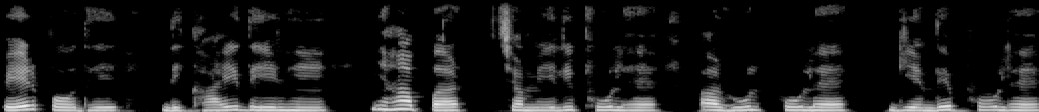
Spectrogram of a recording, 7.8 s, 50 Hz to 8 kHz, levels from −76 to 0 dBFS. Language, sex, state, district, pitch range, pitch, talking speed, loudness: Hindi, female, Bihar, Saran, 200-225 Hz, 210 Hz, 130 wpm, -19 LUFS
